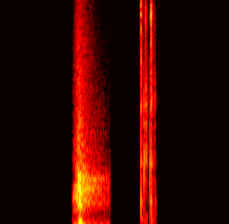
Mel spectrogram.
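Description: Sound effects of an animated subscribe button: a short soft pop about three-quarters of a second in, then a quick double mouse click about a second and a half in.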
